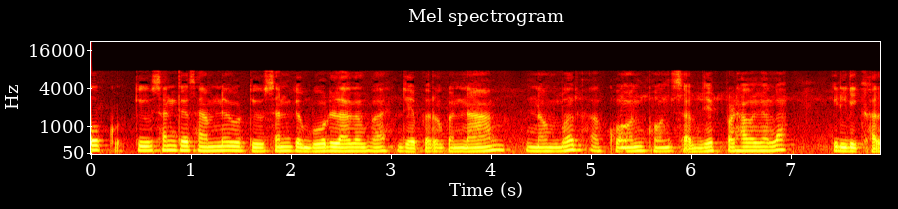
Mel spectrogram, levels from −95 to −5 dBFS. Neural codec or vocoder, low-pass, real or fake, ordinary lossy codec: codec, 16 kHz, 2 kbps, FunCodec, trained on LibriTTS, 25 frames a second; none; fake; none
